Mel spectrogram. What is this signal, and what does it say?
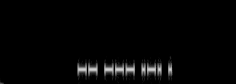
Morse code, heard as a keyed tone, about 47 wpm, 700 Hz. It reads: MORE
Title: Sentences from Top 100 Words - New Word Drill - 45wpm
